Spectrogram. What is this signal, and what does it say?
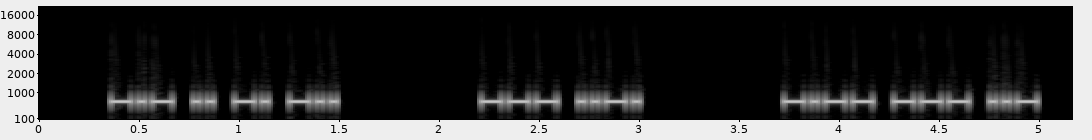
Morse code, heard as a keyed tone, about 36 wpm, 700 Hz. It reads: KIND OF YOU
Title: 3x Word-Spacing - Sentences from Top 300 Words - 35wpm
